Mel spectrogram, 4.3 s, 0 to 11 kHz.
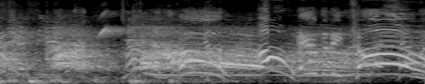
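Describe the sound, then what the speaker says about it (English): A large crowd at an OVW professional wrestling event chanting and roaring loudly in an arena, rhythmic shouts rising over a dense wall of cheering voices. "The crowd chanting 169 here."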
